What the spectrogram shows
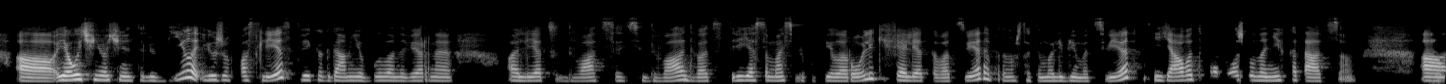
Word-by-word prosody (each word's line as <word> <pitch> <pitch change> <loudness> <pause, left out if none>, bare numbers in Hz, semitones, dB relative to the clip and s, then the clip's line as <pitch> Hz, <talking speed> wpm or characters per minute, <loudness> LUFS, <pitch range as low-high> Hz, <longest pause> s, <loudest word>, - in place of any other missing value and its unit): а, 155 -3 +7
я 200 +1 +9
очень-очень 210 -4 +5
это 180 - -12
любила, 180 - +1
и 200 - +1
уже 205 0 -1
впоследствии, 195 - 0
когда 185 -3 -3
мне 180 0 -1
было, 180 +2 -3
наверное, 175 0 -4 0.5
а, 180 0 -2
лет 175 +1 -2
22-23, 165 +2 -4
я 195 -1 +2
сама 185 -1 -3
себе 180 -2 -10
купила 165 0 -3
ролики 240 +12 0
фиолетового 175 -7 -2
цвета, 200 - -1
потому 175 -7 -9
что 175 +1 -10
это 165 - -7
мой 170 0 -1
любимый 170 -2 -2
цвет. 180 - 0 0.2
И - - -2
я 185 -1 +3
вот 220 +1 -1
продолжила 195 -1 -3
на - - +2
них 185 +1 -1
кататься. 160 -5 -3 0.6
А, 175 0 +6
180 Hz, 150 wpm, -24 LUFS, 170-195 Hz, 0.6 s, я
